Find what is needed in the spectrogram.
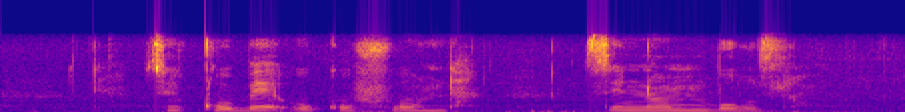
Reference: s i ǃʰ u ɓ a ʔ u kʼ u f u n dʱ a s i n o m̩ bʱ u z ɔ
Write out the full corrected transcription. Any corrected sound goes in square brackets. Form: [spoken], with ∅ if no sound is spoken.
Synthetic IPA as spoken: s i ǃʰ u ɓ [ɛ] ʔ u kʼ u f u n dʱ a s i n o m̩ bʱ [uː] z ɔ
